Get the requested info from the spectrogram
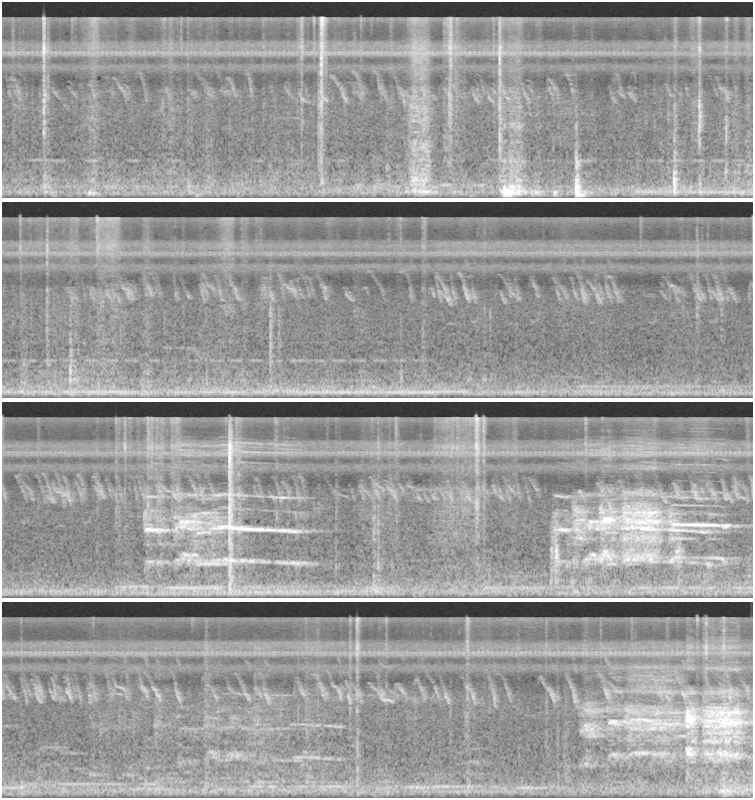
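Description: A rooster crowing twice, each crow about a second and a half long and some four seconds apart, with a third call starting near the end. A few soft knocks come in the first several seconds.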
